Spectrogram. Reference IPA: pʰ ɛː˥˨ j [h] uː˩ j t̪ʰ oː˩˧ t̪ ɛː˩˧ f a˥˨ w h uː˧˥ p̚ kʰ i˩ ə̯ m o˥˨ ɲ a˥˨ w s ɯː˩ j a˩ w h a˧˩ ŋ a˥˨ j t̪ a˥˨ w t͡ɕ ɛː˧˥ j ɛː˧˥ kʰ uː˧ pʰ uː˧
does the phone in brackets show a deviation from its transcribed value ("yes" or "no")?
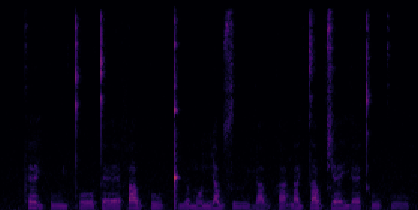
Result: no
